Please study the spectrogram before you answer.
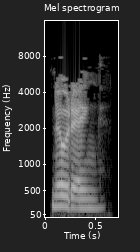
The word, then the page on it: noting: British English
